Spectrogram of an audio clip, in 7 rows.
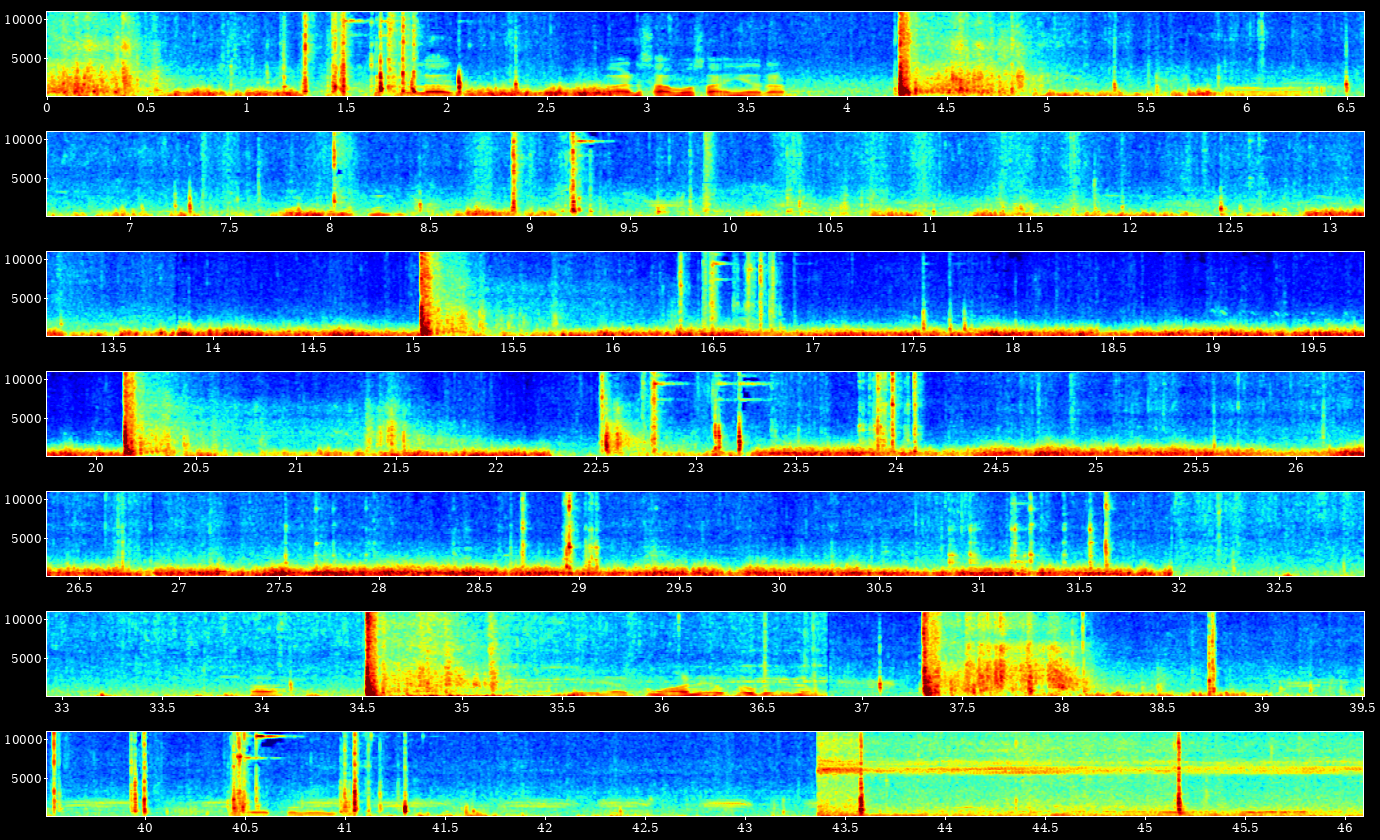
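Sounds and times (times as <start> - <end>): loud gunshots: 4.2 - 5.0.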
